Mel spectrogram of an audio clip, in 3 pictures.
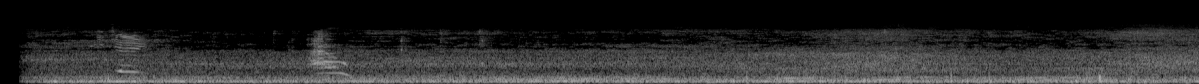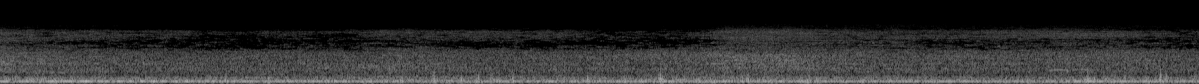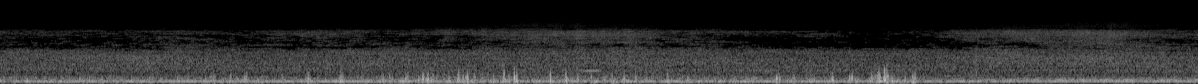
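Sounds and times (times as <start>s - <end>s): vehicle engine idling: 0.2s - 35.9s
passing traffic hiss: 33.2s - 35.9s.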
